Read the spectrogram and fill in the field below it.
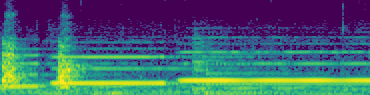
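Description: A dog gives two quick, close barks, then lets out a long, steady, high-pitched whine that carries on to the end. No one speaks.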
